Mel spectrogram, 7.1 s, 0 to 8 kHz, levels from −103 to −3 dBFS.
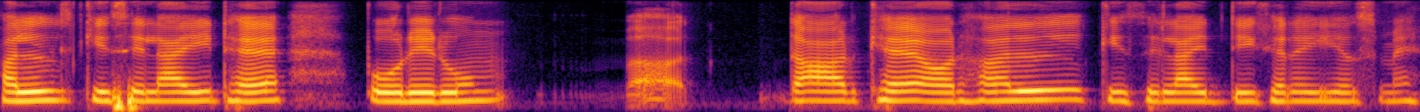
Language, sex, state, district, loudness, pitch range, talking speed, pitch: Hindi, female, Odisha, Nuapada, -15 LUFS, 195-210 Hz, 145 wpm, 200 Hz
